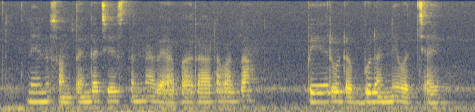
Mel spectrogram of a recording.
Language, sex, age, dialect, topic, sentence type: Telugu, male, 25-30, Utterandhra, banking, statement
